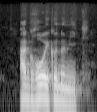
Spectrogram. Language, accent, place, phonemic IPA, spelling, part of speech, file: French, France, Lyon, /a.ɡʁo.e.kɔ.nɔ.mik/, agroéconomique, adjective, LL-Q150 (fra)-agroéconomique.wav
- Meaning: agroeconomic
